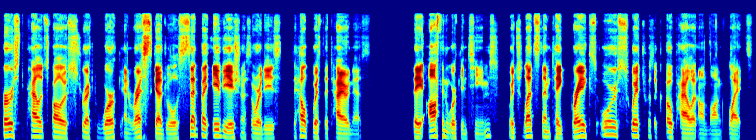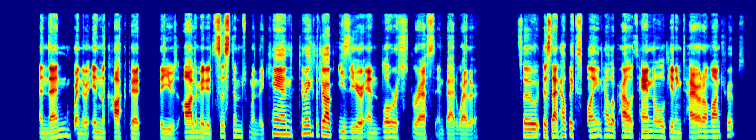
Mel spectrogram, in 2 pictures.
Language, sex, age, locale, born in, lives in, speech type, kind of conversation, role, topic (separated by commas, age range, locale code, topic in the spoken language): English, male, 25-29, en-US, United States, United States, read, expert-assistant, expert, How do airplanes stay in the air?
